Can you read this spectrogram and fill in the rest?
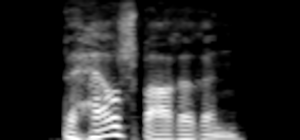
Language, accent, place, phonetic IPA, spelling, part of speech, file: German, Germany, Berlin, [bəˈhɛʁʃbaːʁəʁən], beherrschbareren, adjective, De-beherrschbareren.ogg
- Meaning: inflection of beherrschbar: 1. strong genitive masculine/neuter singular comparative degree 2. weak/mixed genitive/dative all-gender singular comparative degree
